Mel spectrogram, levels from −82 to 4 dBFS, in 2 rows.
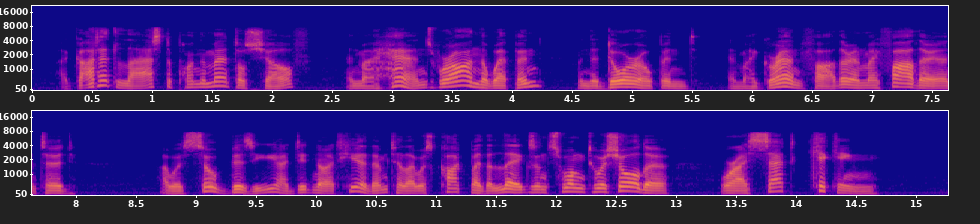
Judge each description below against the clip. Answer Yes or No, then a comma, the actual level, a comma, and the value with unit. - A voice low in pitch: Yes, low, 120 Hz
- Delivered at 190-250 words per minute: Yes, average, 195 wpm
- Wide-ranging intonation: Yes, wide, 7.3 semitones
